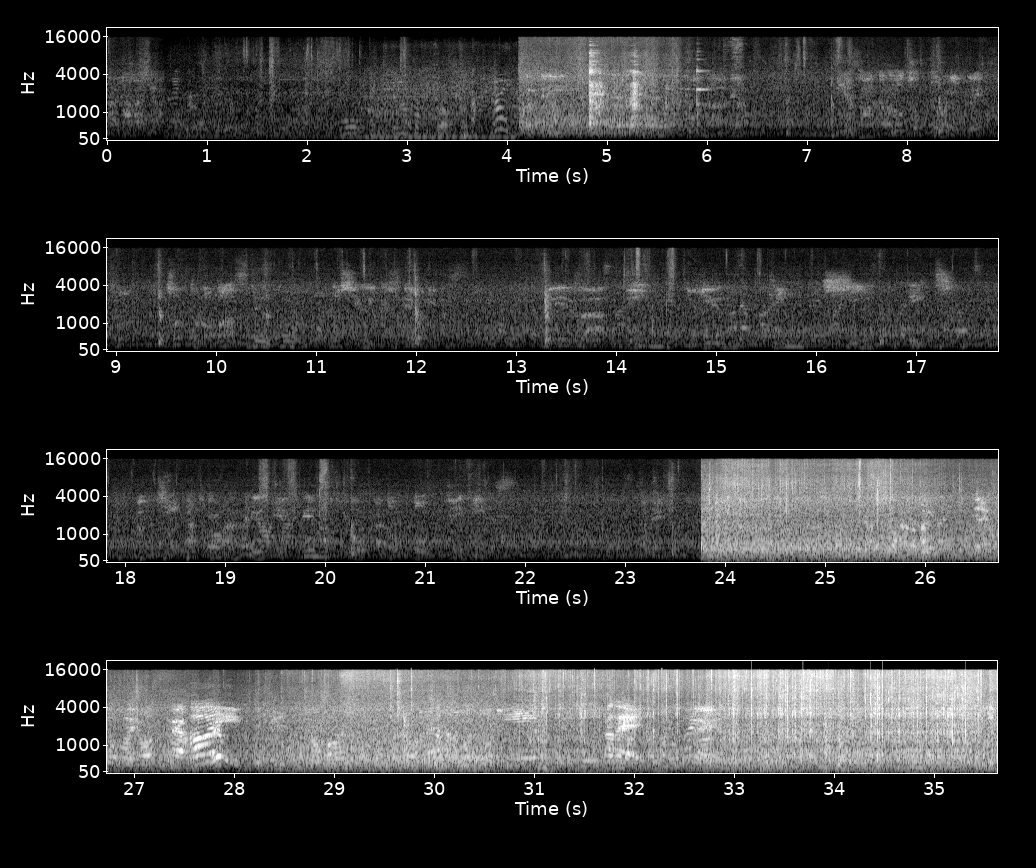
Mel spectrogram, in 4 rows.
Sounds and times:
Speech: 0:00.0 - 0:01.4, 0:07.2 - 0:21.9, 0:25.4 - 0:33.0.

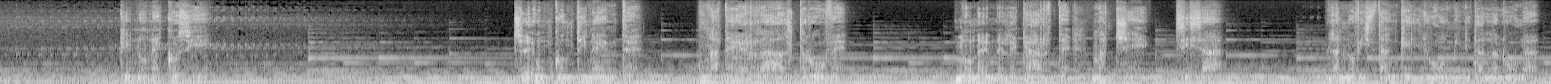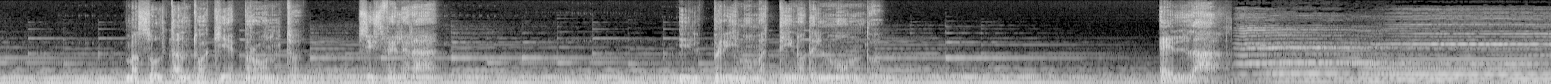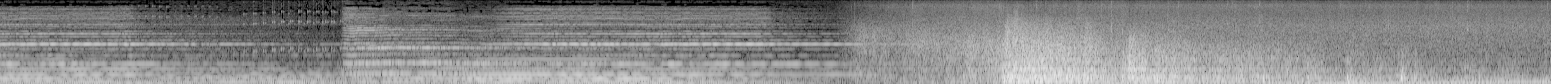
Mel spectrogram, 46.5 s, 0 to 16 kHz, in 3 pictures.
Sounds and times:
Music: 0:00.0 - 0:46.5
Speech: 0:01.2 - 0:02.2, 0:05.2 - 0:08.5, 0:09.6 - 0:12.3, 0:13.2 - 0:15.4, 0:16.8 - 0:20.0, 0:22.3 - 0:24.4, 0:27.1 - 0:27.9.

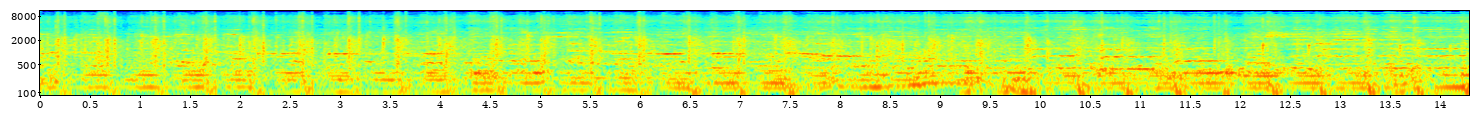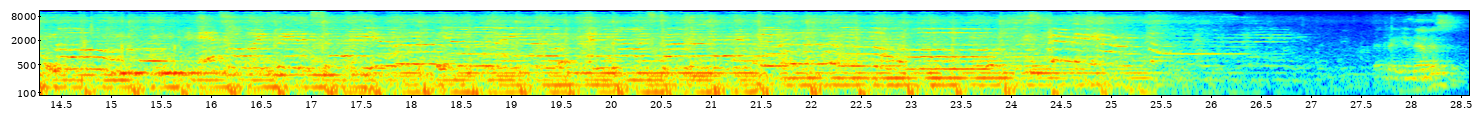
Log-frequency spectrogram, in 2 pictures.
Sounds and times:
Music: 0:00.0 - 0:27.0.

